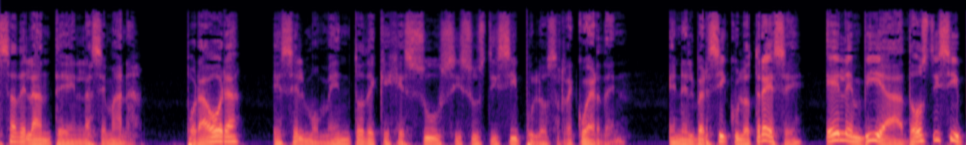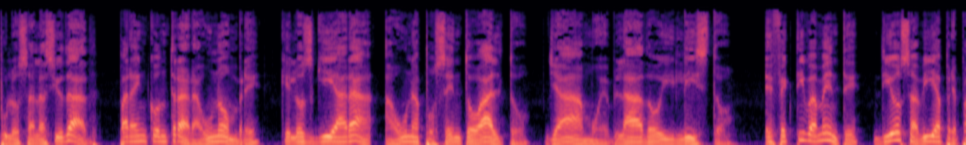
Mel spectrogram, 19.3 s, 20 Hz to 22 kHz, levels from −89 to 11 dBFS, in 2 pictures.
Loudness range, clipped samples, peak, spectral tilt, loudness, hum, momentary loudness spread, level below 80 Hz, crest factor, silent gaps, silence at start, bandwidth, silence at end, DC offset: 6 LU; under 0.1%; -2 dBFS; -5.5 dB/octave; -18 LUFS; none; 10 LU; -28 dBFS; 16 dB; none; 0 s; 16 kHz; 0 s; under 0.1%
